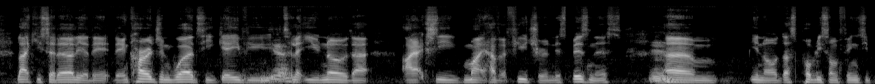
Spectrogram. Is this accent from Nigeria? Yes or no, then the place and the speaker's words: yes; Nigeria; because I was thinking, we generally, as Nigerian kids, African kids, we don't get this kind of affection.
